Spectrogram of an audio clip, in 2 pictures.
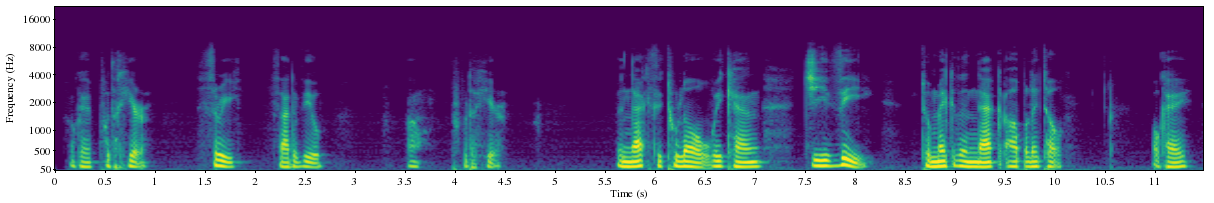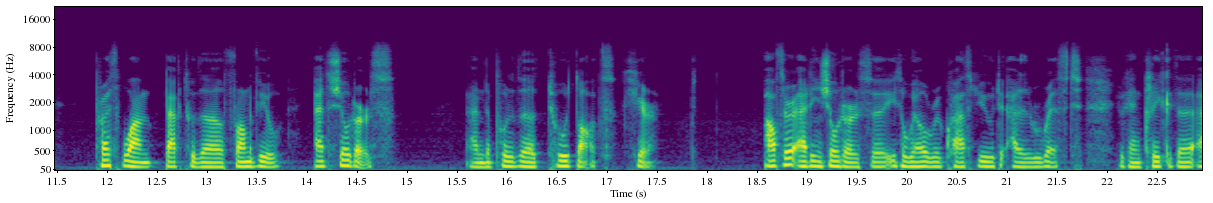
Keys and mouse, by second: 0.3 n, 0.5 click, 1.3 KP_3, 2.3 g, 5.1 click, 5.6 g, 5.8 z, 9.1 KP_1, 13.7-14.9 drag, 17.9 n, 20.8 click.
